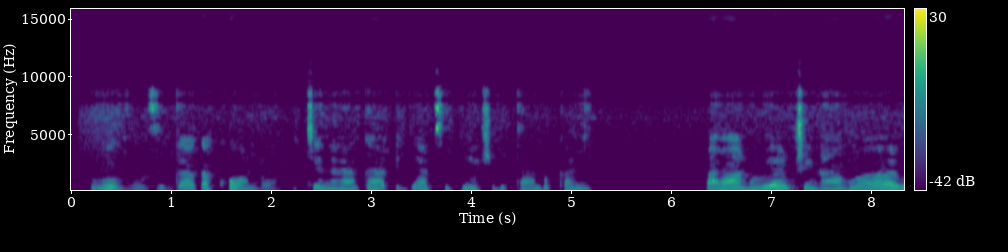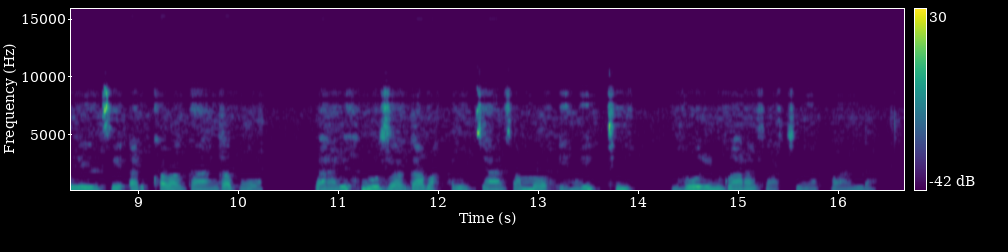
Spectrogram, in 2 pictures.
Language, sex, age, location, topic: Kinyarwanda, female, 36-49, Musanze, health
